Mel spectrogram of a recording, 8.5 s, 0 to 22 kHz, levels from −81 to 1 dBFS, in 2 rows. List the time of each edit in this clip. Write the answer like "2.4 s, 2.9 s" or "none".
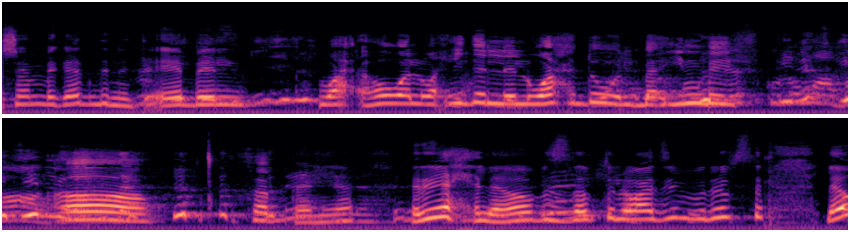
1.6 s, 5.6 s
